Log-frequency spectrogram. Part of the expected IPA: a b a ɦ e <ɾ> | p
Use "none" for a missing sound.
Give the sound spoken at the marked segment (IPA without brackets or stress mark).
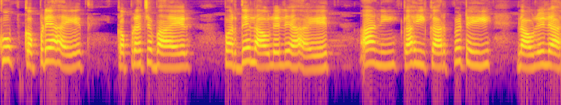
ɾ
